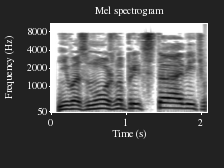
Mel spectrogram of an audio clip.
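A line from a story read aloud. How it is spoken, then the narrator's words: Exclaimed laughing. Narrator (Russian): воскликнул Митрофанов, смеясь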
